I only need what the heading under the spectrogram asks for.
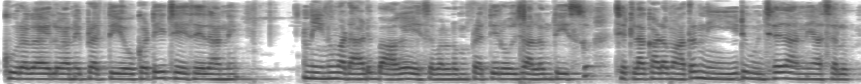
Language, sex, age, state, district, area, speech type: Telugu, female, 18-30, Telangana, Yadadri Bhuvanagiri, rural, spontaneous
